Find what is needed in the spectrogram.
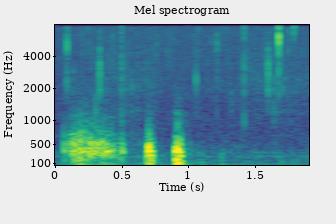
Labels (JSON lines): {"label": "biophony, low growl", "recorder": "SoundTrap 300"}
